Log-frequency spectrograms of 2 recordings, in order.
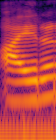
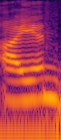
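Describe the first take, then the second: First: The word is said with an r sound. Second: The word is said without an r sound. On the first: The speaker calls it wrong. "इसको आयरन नहीं बोलेंगे" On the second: The speaker calls it right. "आयन बोलेंगे"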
